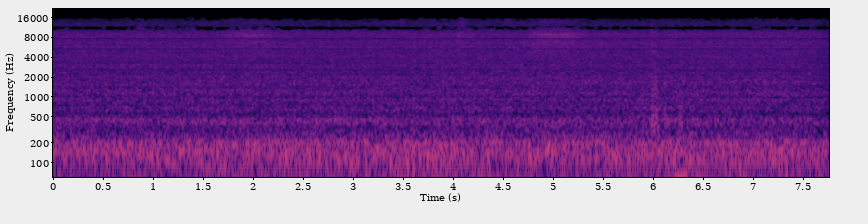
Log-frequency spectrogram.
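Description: Engine and road noise inside the cabin of a 2021 Mini Cooper S, its 2.0-litre turbocharged four-cylinder driving slowly: a steady low drone.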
